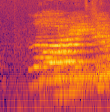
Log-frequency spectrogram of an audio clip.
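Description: A group of young children's voices in unison, singing a held note, coming in about half a second in after a brief quiet gap.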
